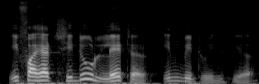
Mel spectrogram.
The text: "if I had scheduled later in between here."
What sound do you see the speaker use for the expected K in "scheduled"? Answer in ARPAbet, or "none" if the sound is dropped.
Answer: none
